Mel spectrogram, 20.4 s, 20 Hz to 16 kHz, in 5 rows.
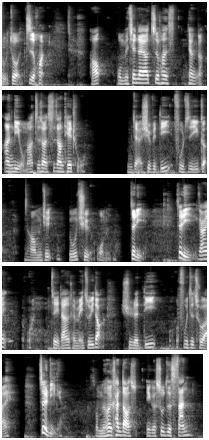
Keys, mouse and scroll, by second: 5.2 click, 6.9 shift+d, 9.9-11.5 drag, 11.5 ctrl+z, 12.8 click, 13.2 x, 14.6 click, 15.3 shift+d, 17.4-18.1 scroll up 4.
